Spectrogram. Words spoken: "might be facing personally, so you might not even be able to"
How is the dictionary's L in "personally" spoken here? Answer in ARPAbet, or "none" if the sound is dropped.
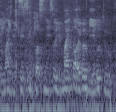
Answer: none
